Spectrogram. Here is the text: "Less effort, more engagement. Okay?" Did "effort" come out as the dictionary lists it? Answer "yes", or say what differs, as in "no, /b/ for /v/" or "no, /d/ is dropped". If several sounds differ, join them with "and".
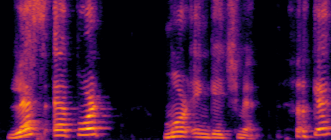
no, /p/ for /f/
